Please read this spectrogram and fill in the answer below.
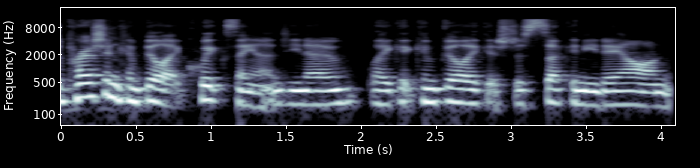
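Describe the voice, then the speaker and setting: In a Southern US accent, a woman speaks at a fairly low pitch and moderate pace with fairly even intonation over a quiet background. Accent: Southern US country. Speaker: country singer-songwriter. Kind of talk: interview. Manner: casual, with many fillers.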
